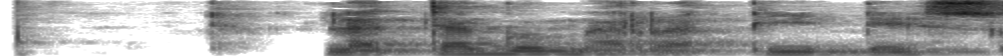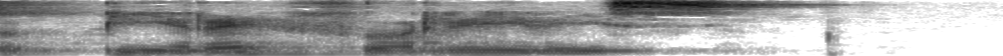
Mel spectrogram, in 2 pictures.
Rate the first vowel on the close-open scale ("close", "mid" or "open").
open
